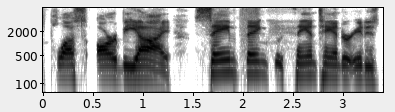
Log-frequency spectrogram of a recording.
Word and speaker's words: Santander: Anthony Santander. Is that how you say his name? Because I always want to say Salamander. – Salamander, Santander, sure.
